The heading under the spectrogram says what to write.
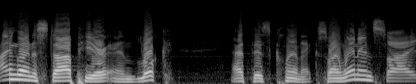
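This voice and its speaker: An ordinary speaking voice at a moderate pace with ordinary pitch variation comes through with a dry, close sound with no echo. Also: man. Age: 60s. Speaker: school principal, patient testimonial. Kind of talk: testimony.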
